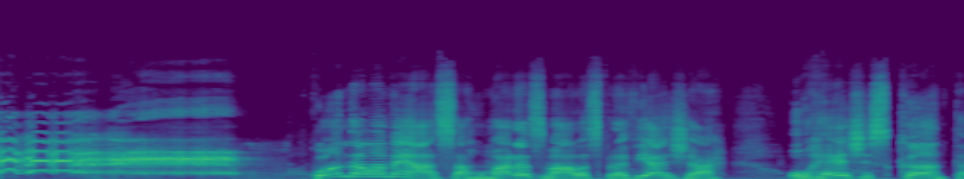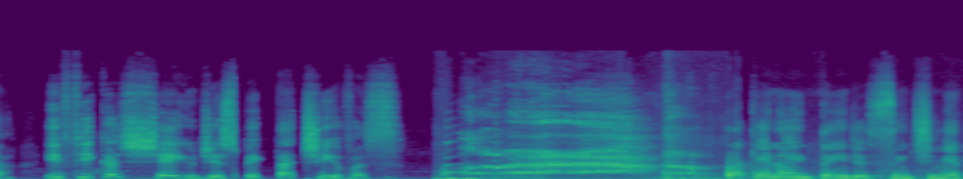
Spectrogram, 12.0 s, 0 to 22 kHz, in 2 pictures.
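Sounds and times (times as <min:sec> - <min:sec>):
rooster crowing: 0:00.0 - 0:01.6, 0:08.8 - 0:10.5.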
